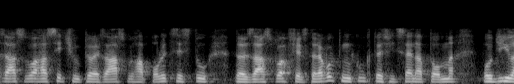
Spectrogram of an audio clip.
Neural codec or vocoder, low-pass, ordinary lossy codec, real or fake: codec, 16 kHz in and 24 kHz out, 0.6 kbps, FocalCodec, streaming, 4096 codes; 5.4 kHz; Opus, 24 kbps; fake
